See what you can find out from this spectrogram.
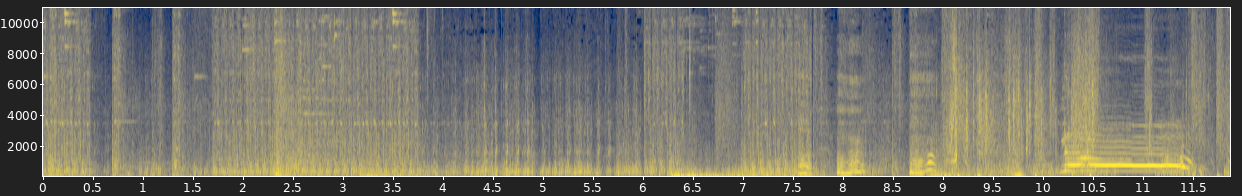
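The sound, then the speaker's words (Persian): Heavy gunfire crackles through a combat scene as troops lay down suppressing fire, with rapid bursts and scattered single shots layered into a loud, continuous barrage. Voices can be heard at moments late in the exchange. “من برتری آتش میخوام، گانیر میخکوبشون کن، به شلیک ادامه بدید.”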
